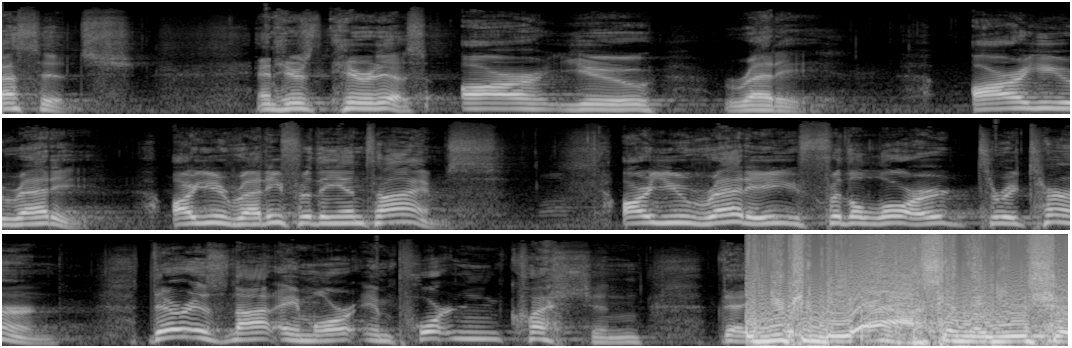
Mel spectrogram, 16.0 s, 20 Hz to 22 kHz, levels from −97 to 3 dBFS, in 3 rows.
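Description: From 14.40 s to the end, the sound turns loud and harsh, almost a square wave at an almost fixed, high level. The likely cause is float read as integer, with float samples decoded as integers.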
